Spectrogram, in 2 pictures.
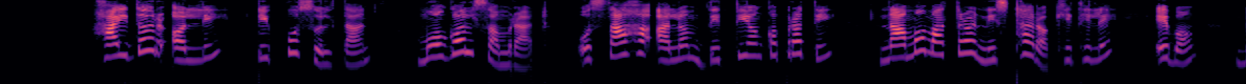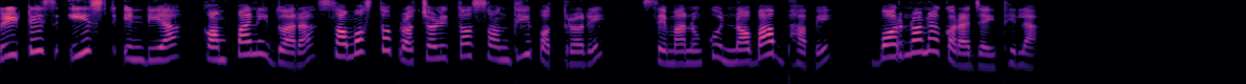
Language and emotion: Odia, neutral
